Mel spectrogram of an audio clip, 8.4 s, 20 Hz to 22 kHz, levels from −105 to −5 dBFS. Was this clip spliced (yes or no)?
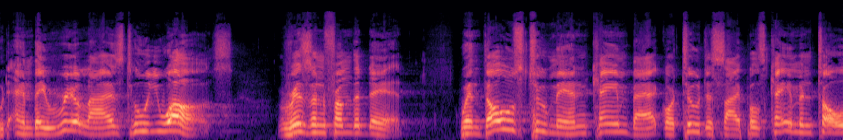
no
